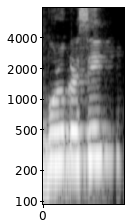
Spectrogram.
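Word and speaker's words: bureaucracy: তাহলে বুড়ো না পড়ে তো বুড়ে, বুড়ে। তারপরে লেখো আউ, তারপরে লেখো CRACY, এটা নিয়ে সমস্যা নাই, ক্রেসি। তাহলে আমি কিভাবে উচ্চারণ করছি ব্যুরোক্রেসি? বুড়ে আউ ক্রেসি, বুড়ে আউ ক্রেসি।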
